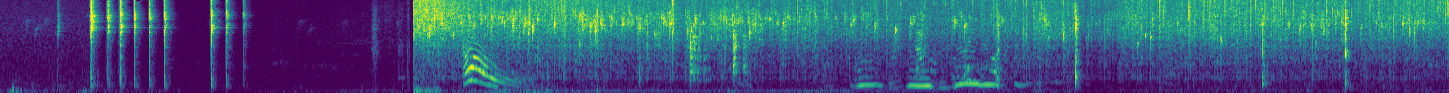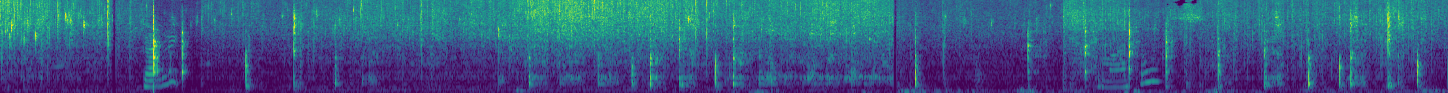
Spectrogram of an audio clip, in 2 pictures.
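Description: Sliced red onions frying in hot oil in a steel wok, with a sizzle that starts suddenly about four seconds in and carries on steadily. A wooden spatula stirs and scrapes against the pan, making frequent small clicks.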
